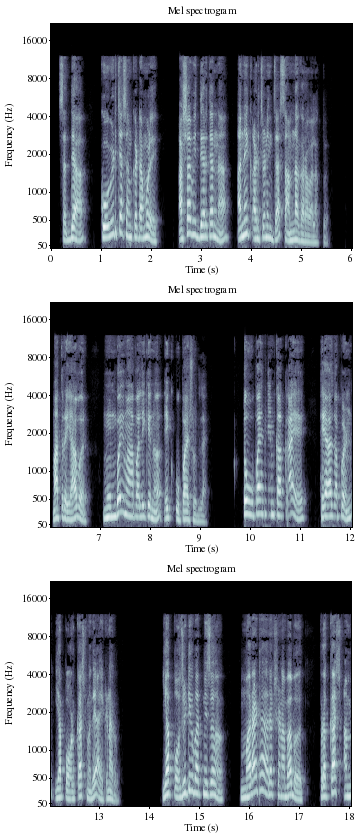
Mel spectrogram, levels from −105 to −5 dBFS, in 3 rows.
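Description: From 10.25 to 10.78 s the speech breaks up with repeated packet loss, giving a robotic sound. Audio keeps failing to arrive in time. Each hole is patched by stretching the last sound, and another hole comes soon after. The gaps are short, the longest about 40 ms. Together they cover about 28% of that span. The result is choppy, with bits of speech missing.

The same fault returns from 11.16 to 11.80 s. Again the longest gap runs about 40 ms, and about 22% of the span is patched. The chopping is a little sparser. The top of the spectrum stops near 12 kHz, which points to a call codec in the path.

From 12.40 to 12.44 s there is a short concealed packet loss. About 20 ms of audio never arrived. The receiver filled it by continuing the previous sound, then blended back into the real signal. It comes across as a brief smear or wobble.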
